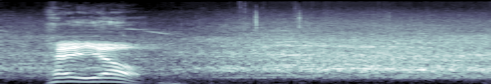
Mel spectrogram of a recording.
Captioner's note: crowd boos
